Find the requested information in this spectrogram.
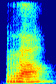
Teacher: of the tongue but we don't obstruct the air flow completely we leave a bit of space and we let our tongue the tip of the tongue vibrate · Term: rolling your tongue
